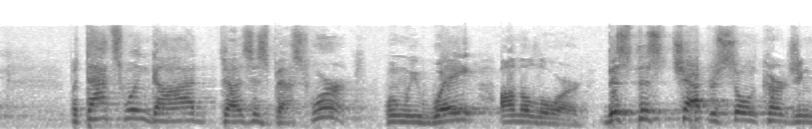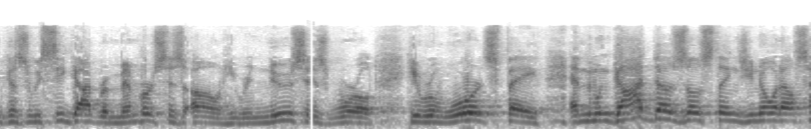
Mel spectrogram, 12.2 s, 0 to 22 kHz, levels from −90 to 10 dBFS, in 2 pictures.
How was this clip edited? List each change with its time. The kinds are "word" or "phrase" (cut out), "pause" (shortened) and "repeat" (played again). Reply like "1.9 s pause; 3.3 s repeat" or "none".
1.6 s pause; 2.8 s pause; 4.4 s pause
